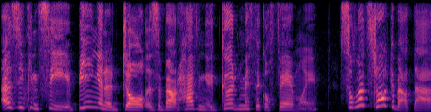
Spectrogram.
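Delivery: ordinary talk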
